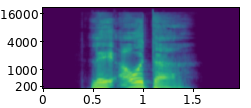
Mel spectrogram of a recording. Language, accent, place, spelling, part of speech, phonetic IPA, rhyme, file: German, Germany, Berlin, Layouter, noun, [leːˈʔaʊ̯tɐ], -aʊ̯tɐ, De-Layouter.ogg
- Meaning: a layout person: someone who deals with layout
